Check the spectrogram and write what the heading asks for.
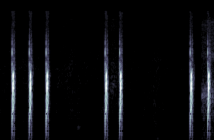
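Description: A string of short sharp clicks with dead silence between them: three in quick succession, a pair about a second in, and one more near the end.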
